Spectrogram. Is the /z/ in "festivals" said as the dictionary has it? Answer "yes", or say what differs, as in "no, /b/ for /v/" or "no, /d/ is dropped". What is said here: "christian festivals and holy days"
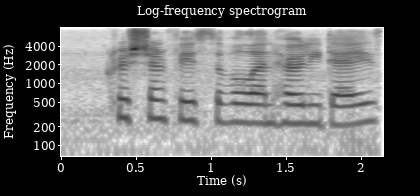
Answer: no, /z/ is dropped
